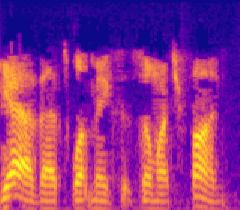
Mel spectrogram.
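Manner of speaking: normal talking voice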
